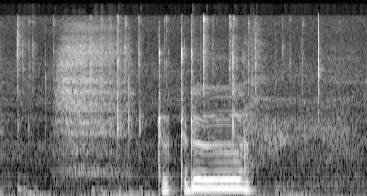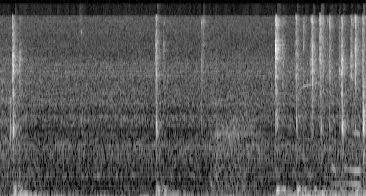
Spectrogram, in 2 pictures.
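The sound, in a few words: typing on a computer keyboard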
